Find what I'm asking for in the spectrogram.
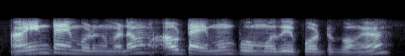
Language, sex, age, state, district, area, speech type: Tamil, male, 18-30, Tamil Nadu, Tiruvallur, rural, conversation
